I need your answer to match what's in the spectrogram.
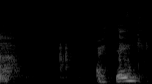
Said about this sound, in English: So Midnight rolls up onto his elbow again and coughs and clears his throat.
